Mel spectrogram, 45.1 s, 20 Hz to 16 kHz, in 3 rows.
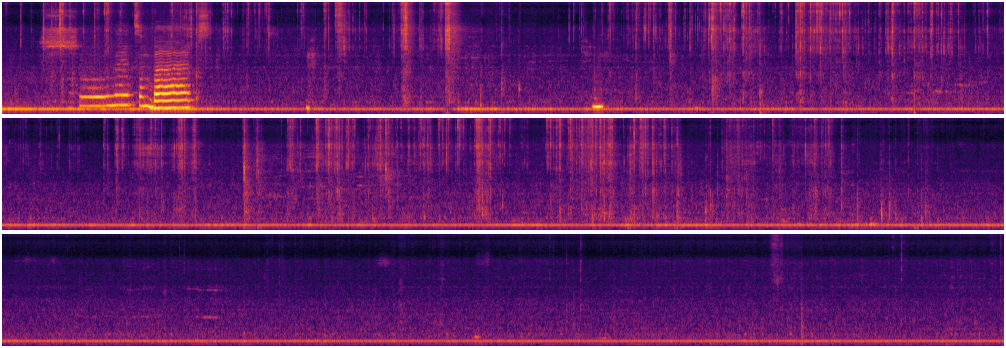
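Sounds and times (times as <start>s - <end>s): low steady hum: 0.0s - 45.0s
paper crinkling and tearing: 3.2s - 7.1s, 8.5s - 18.1s, 18.7s - 29.0s.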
